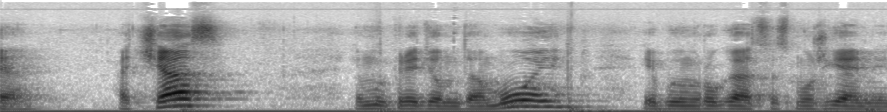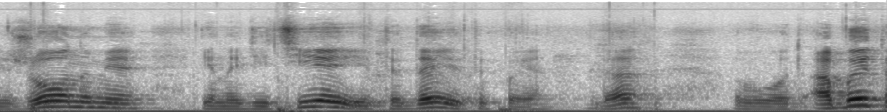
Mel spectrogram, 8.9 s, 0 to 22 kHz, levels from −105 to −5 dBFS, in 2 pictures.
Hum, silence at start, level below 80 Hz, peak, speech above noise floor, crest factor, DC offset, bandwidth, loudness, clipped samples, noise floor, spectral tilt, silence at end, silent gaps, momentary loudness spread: none; 0 s; -50 dBFS; -2 dBFS; 30 dB; 22 dB; 1%; over 20 kHz; -24 LUFS; under 0.1%; -54 dBFS; -3.5 dB/octave; 0 s; none; 18 LU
